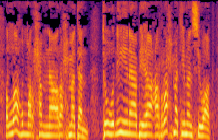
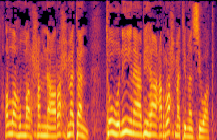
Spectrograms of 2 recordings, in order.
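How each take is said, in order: Both takes have the same delivery.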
